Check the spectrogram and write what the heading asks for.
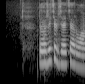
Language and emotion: Russian, neutral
